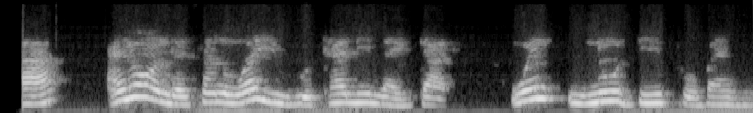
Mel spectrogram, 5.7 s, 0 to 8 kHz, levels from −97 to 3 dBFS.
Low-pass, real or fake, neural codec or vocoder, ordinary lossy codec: 7.2 kHz; real; none; none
